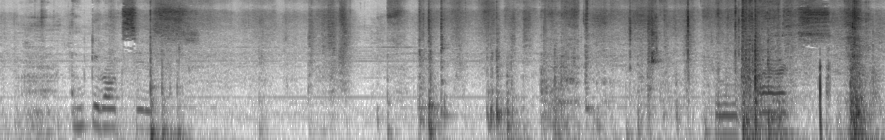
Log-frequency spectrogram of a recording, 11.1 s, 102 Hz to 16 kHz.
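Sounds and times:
cardboard boxes scraping and knocking: 0:03.9 - 0:11.0.

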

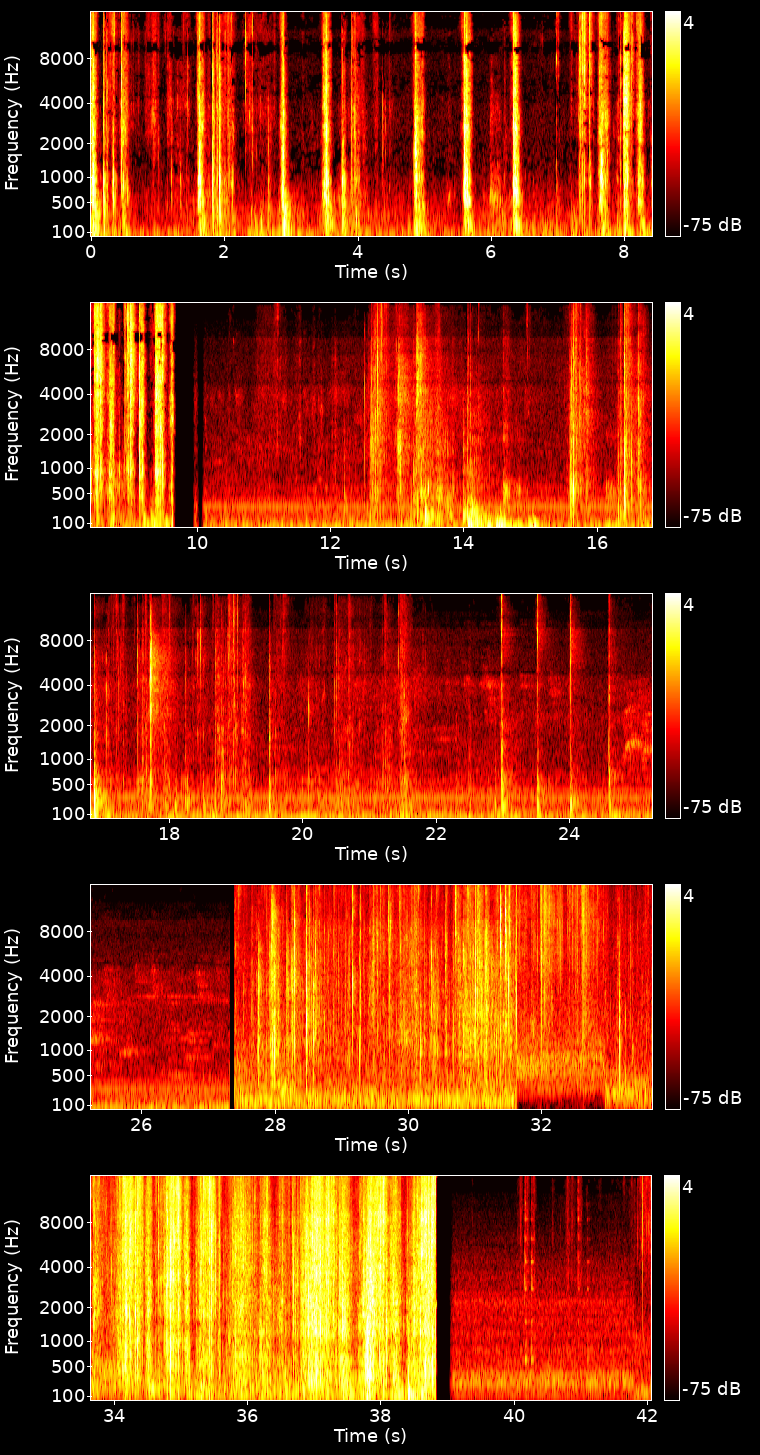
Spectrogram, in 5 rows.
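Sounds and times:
slime popping and crackling: 0:27.4 - 0:38.8
crunchy crackle of beaded slime: 0:27.4 - 0:38.9.

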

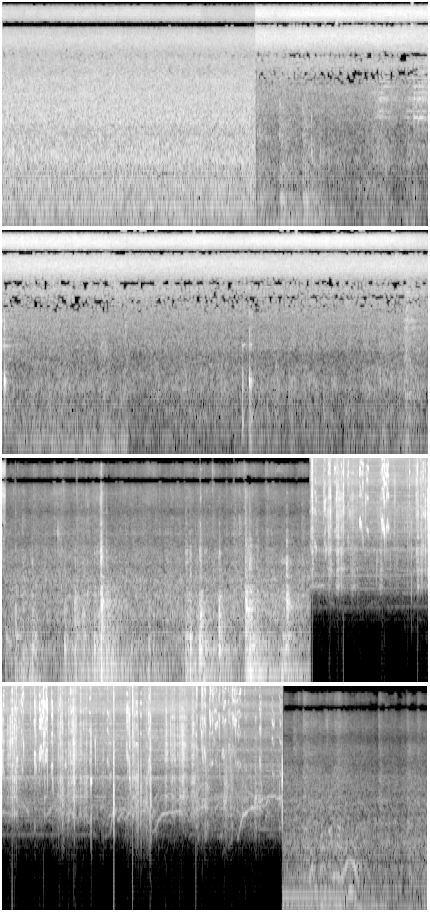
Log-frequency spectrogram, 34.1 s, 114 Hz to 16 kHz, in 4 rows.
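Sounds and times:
steady hiss: 0:00.0 - 0:17.1.

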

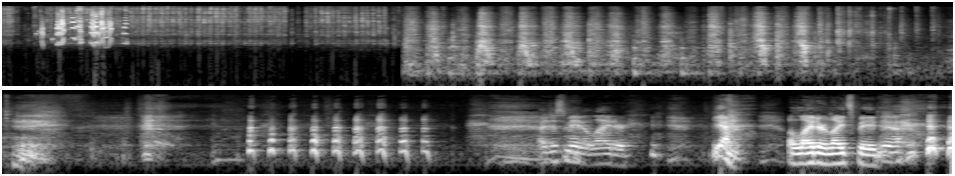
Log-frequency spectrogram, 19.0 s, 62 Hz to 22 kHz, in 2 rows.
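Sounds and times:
hacksaw cutting: 0:03.5 - 0:09.2.

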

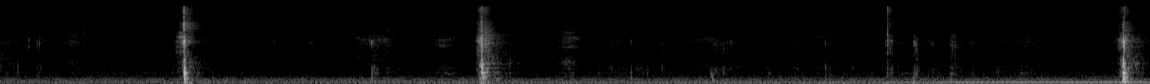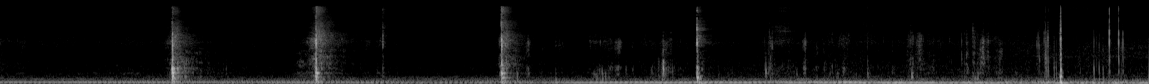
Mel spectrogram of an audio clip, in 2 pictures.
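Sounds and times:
axe chopping log: 0:01.7 - 0:02.2, 0:04.7 - 0:05.3, 0:11.1 - 0:11.7, 0:13.0 - 0:13.7, 0:14.4 - 0:15.5, 0:16.4 - 0:17.1, 0:18.1 - 0:18.7.

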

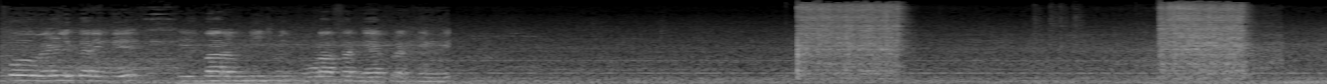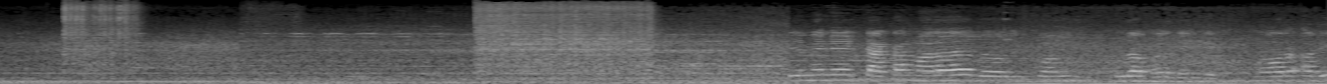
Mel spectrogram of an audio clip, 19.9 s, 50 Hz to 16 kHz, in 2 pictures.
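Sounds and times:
welding arc crackling: 0:06.0 - 0:06.9, 0:08.6 - 0:09.6, 0:10.4 - 0:11.2, 0:13.5 - 0:15.0.

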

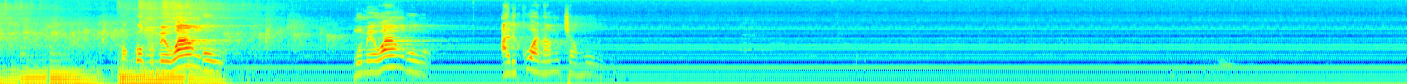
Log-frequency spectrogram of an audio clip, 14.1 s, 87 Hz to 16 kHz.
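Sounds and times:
faint hiss: 0:00.0 - 0:06.1
electrical mains hum: 0:00.0 - 0:14.0.

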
